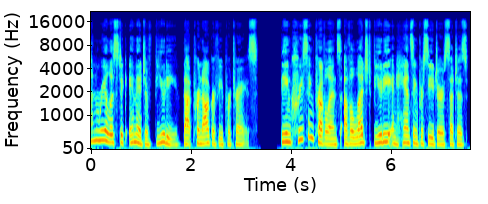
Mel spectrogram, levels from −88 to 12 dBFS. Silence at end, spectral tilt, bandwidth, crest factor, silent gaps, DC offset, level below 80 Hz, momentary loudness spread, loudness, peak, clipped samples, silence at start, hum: 0.05 s; -5 dB/octave; 17 kHz; 18 dB; 3.45-3.70 s; under 0.1%; -50 dBFS; 8 LU; -18 LUFS; 0 dBFS; under 0.1%; 0 s; none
